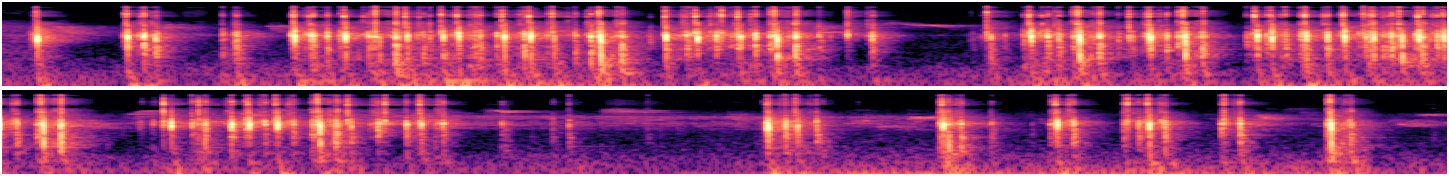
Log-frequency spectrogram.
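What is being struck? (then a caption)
Plastic mechanical keyboard. Fingertips type on a cream plastic retro mechanical keyboard with plastic keycaps and a hollow case. Bright, clacky keystrokes come in quick bursts separated by short pauses, with isolated single presses toward the end. Each click is dry and dies away almost instantly.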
